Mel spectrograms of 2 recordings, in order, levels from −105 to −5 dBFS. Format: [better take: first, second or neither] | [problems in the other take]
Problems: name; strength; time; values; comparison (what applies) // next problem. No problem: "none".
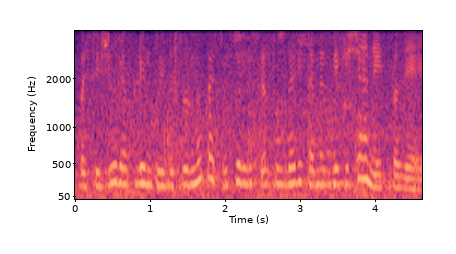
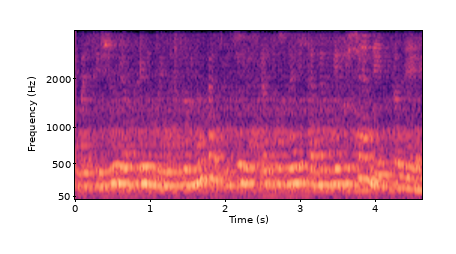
first | room echo; dies away in 1 s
